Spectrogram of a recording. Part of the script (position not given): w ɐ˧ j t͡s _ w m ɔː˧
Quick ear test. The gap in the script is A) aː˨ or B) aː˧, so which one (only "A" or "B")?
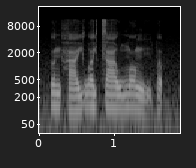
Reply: B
